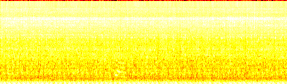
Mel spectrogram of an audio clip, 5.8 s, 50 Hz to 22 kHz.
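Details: Oldsmobile Cutlass, Quadrajet-carbureted Rocket 350 V8, idling: even, steady low rumble with no stumble or hunting.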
